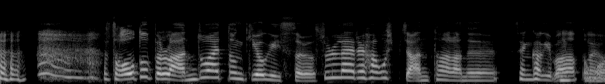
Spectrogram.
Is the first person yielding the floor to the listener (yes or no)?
yes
